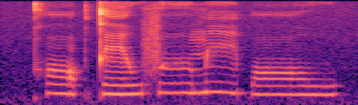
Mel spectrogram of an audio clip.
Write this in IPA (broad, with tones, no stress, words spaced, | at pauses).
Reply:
kʰɔː˧˩k̚ t̪eː˩˧wfɯː˧miː˥˨pɔː˩w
